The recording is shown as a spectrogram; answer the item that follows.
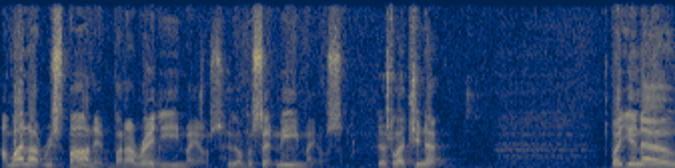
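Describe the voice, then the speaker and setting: On a very clean recording with a silent background, a man with a Virginia accent speaks at a moderate pace in a fairly high pitch, with ordinary pitch variation and long, frequent pauses. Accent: southern US (Virginia). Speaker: town council member. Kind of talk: council meeting remarks. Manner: soft-spoken.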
